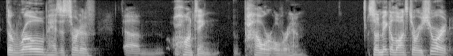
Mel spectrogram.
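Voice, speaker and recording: A man preaching a sermon in a conversational, emphatic way, repeating his key points. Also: mid-range voice.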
